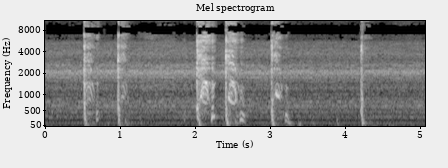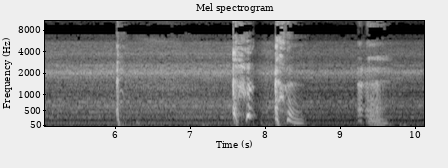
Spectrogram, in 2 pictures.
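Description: Repeated harsh cough bursts in several short fits, about a dozen coughs; an irritant cough triggered by inhaled smoke.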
